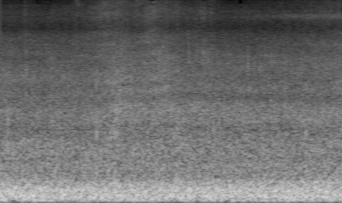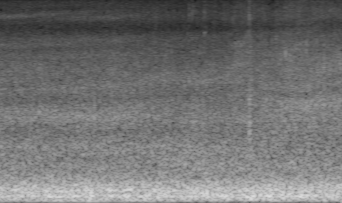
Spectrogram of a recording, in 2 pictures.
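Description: Steady low rumble of wind buffeting the microphone, with the rush of surf beneath it. Near the end a car's tyres hiss past on the wet road.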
